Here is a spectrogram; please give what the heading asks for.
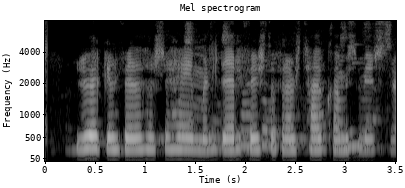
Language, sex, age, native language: Icelandic, female, 13, Icelandic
